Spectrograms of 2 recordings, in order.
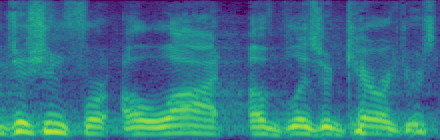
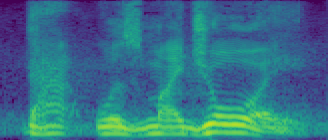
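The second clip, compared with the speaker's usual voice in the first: ordinary talk, nothing marked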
